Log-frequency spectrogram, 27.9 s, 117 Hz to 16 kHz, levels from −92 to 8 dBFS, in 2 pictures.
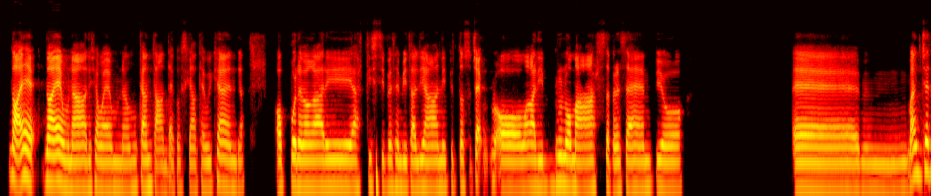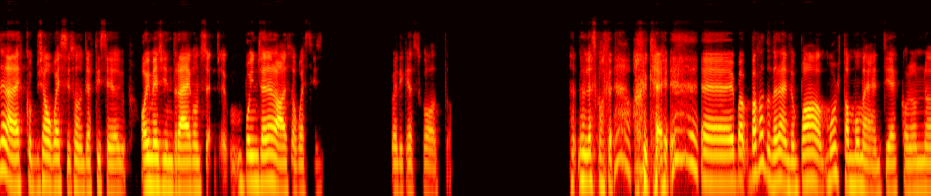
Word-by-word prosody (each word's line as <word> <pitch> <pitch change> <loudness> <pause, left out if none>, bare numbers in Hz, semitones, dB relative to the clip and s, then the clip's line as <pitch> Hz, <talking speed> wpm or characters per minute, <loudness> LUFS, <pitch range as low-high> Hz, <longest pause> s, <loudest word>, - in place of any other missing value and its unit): No, - - +7
è 180 -4 +4
no, 165 0 +6
è 165 0 +7
una, 140 -1 +2
diciamo, 140 0 -3
è 135 - 0
un 135 0 -6
un 135 +1 -7
cantante, 140 -3 -3
ecco. 135 - -12
Si 130 -3 -18
chiama 130 0 -6
The 135 +1 -10
Weeknd. 140 -1 -3 0.5
Oppure, 145 +1 +1
magari, 145 0 0
artisti, 145 +1 -7
per 140 0 -5
esempio, 140 -1 -5
italiani, 140 0 -2
piuttosto, 145 0 -10
cioè, - - -1
o, 140 0 +2
magari, 140 0 0
Bruno 145 +1 -1
Mars, 140 0 0
per 135 0 -3
esempio 140 0 -3 1.6
Ehm, 135 0 -2
ma, - - +2
in 205 - -2
generale, 220 -7 +5
ecco, 150 +2 -1
diciamo, 150 +2 +2
questi 150 -1 -1
sono 135 0 -2
gli 135 - -6
artisti 135 +1 -5
che 130 -1 -3 0.2
o 145 - +4
Imagine 145 -1 +3
Dragons, 140 0 +4 0.2
cioè, 430 -1 -11
un 160 - -12
po', 165 +2 0
in 160 0 +1
generale, 160 -5 +5
sono 130 - -6
questi 130 -1 -8
s 130 - -25 1.0
quelli 130 -1 -5
che 130 +1 -7
ascolto. 125 -1 -10 1.9
Non 175 0 0
le 165 - +3
ascolt 165 -2 -5 0.5
okay. 155 -1 +3 0.5
Ehm, 165 -1 +3
va 175 +1 +4 0.2
vado, 270 -5 0
veramente, 160 -3 +1
un 140 - -4
po' 165 -3 +5
molto 185 -1 -1
a - - +3
momenti, 135 -4 -3
ecco. 135 0 -4
Non, 135 +1 -4
140 Hz, 150 wpm, -23 LUFS, 135-150 Hz, 1.9 s, No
